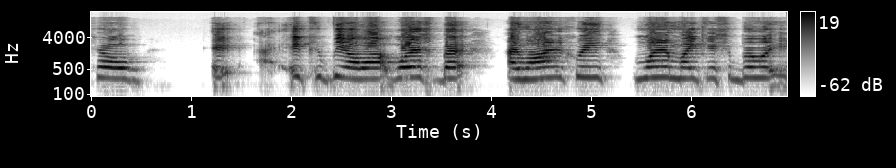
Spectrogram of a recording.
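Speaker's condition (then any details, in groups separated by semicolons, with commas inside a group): Cerebral palsy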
